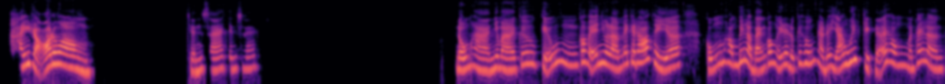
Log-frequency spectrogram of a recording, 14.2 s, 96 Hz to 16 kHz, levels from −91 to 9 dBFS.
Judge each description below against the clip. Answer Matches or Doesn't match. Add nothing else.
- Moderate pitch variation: Doesn't match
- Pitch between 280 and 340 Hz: Matches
